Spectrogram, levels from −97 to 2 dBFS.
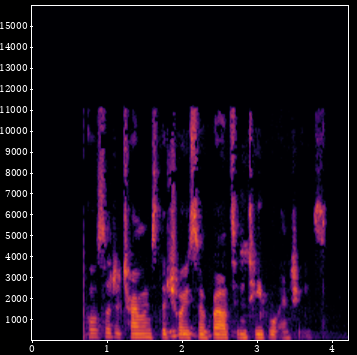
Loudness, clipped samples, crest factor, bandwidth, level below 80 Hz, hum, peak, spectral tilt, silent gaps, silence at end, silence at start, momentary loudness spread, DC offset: -32 LUFS; under 0.1%; 22 dB; 11.5 kHz; -72 dBFS; none; -10 dBFS; -3 dB/octave; none; 0.3 s; 0.75 s; 13 LU; under 0.1%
